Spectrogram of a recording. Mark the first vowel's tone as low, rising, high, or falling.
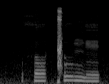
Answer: low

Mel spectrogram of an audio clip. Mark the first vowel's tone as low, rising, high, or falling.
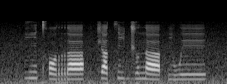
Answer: high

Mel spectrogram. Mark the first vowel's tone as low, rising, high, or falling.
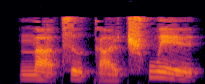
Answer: falling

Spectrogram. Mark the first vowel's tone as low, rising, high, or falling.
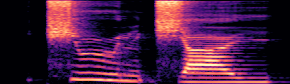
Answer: falling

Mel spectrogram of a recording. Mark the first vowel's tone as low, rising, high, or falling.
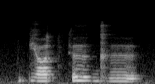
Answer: low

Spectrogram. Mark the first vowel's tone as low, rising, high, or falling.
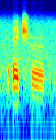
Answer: high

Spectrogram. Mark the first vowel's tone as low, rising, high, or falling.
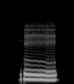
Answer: low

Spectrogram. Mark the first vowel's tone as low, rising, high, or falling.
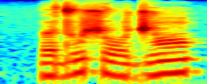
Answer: low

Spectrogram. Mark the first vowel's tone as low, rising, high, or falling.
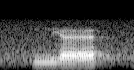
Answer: rising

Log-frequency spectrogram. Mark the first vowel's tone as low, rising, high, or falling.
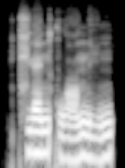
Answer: high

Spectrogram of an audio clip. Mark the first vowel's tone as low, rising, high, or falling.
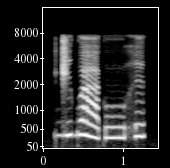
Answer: high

